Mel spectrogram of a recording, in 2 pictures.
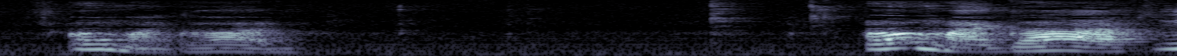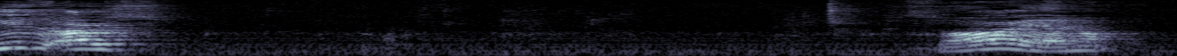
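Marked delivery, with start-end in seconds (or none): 0.2-3.4 speaking with mouth full. Tasting the food just made, talking with mouth full. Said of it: "I don't usually talk with my mouth full".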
